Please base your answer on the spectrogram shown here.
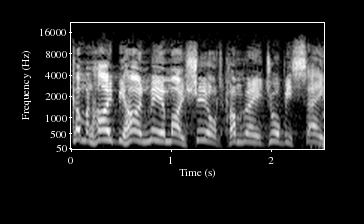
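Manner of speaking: bold, brisk, protective-sounding delivery. The speaker imagines Captain America offering shelter in a battle: brave Captain America voice. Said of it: "in his nice, brave American voice".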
